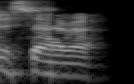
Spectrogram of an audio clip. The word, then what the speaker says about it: Sinisterra: Sinisterra.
